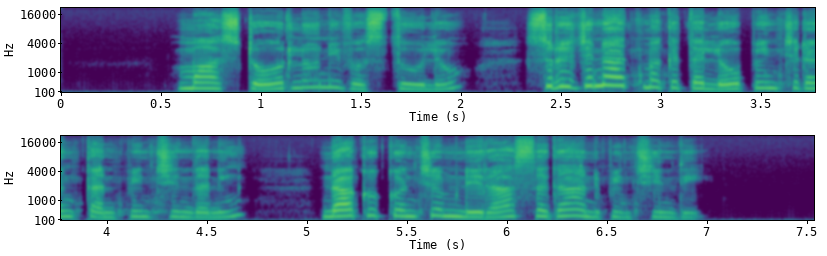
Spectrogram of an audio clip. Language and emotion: Telugu, sad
